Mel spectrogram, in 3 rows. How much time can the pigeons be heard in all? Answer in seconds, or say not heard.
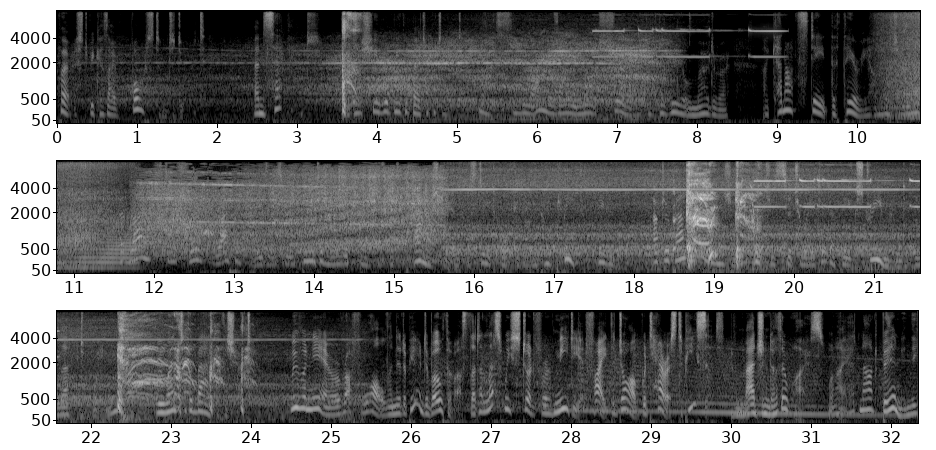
not heard.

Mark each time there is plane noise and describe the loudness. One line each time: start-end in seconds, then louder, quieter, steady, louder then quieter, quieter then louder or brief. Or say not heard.
0.0-7.8 louder
10.2-32.3 quieter then louder.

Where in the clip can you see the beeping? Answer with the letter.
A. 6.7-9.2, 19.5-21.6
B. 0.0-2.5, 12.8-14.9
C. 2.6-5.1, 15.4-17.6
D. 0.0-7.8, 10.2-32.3
A.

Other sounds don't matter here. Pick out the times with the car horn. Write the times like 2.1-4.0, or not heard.
not heard.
